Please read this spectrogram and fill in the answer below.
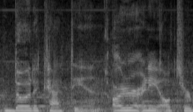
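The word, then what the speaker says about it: Dodecatheon: Dodacathon. Doddicathon. Are there any alter pronunciations? No, there are not. Okay, repeat the word. Dodacon. Dodacathon.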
